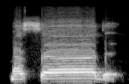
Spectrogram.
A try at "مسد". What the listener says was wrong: টান নাই তো সিনের উপরে জবর না এক জবর টান হবে না মাসাদে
